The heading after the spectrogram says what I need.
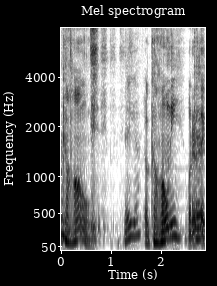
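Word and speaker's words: cajón: A cajoni? Whatever they call it. Whatever they call it. No, not a cajoni. A I think it's cajon. spelled like that, but it's not.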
